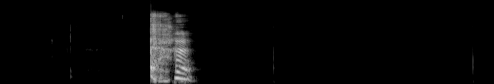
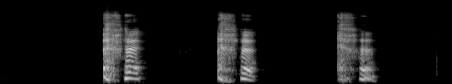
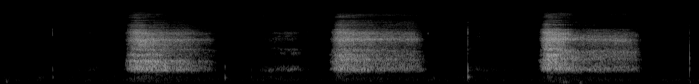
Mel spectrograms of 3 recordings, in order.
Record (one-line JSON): {"cough_length": "4.9 s", "cough_amplitude": 32273, "cough_signal_mean_std_ratio": 0.21, "three_cough_length": "4.5 s", "three_cough_amplitude": 30878, "three_cough_signal_mean_std_ratio": 0.33, "exhalation_length": "7.0 s", "exhalation_amplitude": 10468, "exhalation_signal_mean_std_ratio": 0.47, "survey_phase": "beta (2021-08-13 to 2022-03-07)", "age": "45-64", "gender": "Female", "wearing_mask": "No", "symptom_none": true, "smoker_status": "Never smoked", "respiratory_condition_asthma": false, "respiratory_condition_other": false, "recruitment_source": "REACT", "submission_delay": "2 days", "covid_test_result": "Negative", "covid_test_method": "RT-qPCR", "influenza_a_test_result": "Negative", "influenza_b_test_result": "Negative"}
